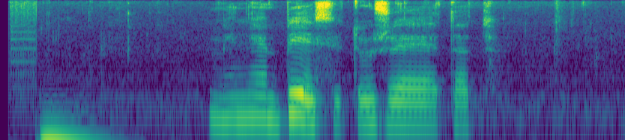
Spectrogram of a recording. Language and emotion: Russian, angry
